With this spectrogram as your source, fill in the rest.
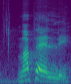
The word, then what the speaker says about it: Mapelli: make me pronounce it last name? Mapelli. Mapelli.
